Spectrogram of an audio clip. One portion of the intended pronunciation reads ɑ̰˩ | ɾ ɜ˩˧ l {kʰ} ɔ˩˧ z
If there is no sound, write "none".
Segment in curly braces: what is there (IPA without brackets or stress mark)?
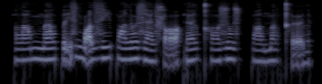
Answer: kʰ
